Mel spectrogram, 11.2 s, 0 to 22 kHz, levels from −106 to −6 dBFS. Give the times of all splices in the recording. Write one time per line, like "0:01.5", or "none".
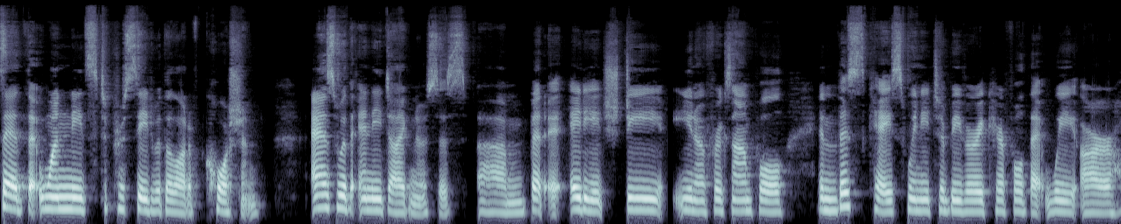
0:06.7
